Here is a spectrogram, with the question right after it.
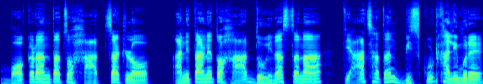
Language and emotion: Goan Konkani, disgusted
